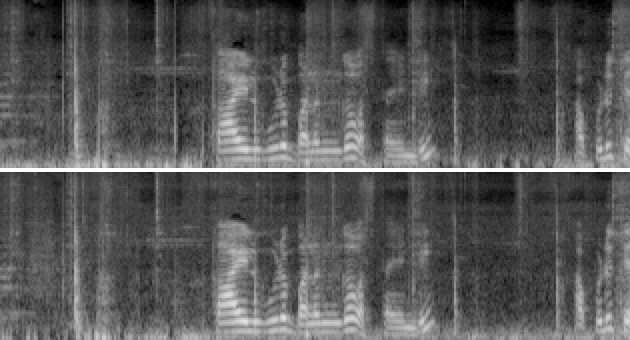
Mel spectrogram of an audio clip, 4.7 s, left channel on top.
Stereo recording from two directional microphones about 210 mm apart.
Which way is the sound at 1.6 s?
30° right (ahead or behind).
